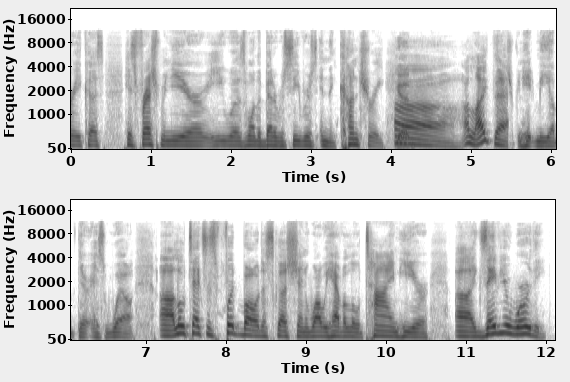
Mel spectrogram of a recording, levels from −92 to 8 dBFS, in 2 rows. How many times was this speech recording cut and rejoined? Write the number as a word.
two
